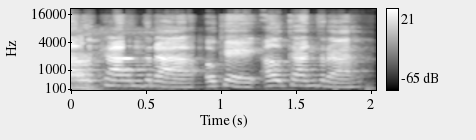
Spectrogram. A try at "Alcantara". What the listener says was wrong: You gotta roll those R's. Alcantara.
